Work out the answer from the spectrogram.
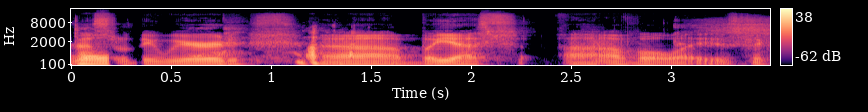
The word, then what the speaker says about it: Avola: It is pronounced Avola, correct?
